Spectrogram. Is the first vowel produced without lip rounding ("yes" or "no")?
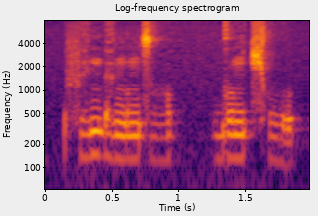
yes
